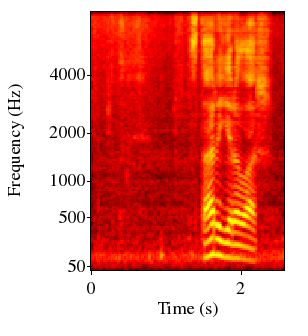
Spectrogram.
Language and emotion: Russian, neutral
